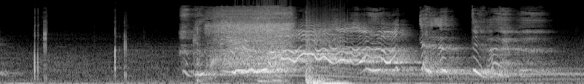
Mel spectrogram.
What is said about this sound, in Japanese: あなた子供がいたのそっかあなたお腹空かせた子猫ちゃんの母親だったの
